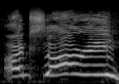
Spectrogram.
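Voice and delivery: very high, slow mock wail; random yell. Randomly yelled to a friend as an inside joke, wailing yell. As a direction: holler it as a hammed-up running joke. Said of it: "will randomly yell".

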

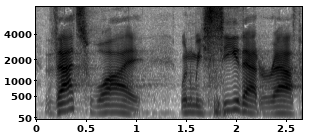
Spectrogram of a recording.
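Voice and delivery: normal talking voice

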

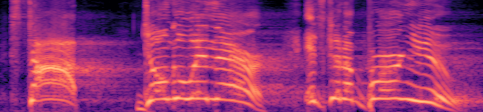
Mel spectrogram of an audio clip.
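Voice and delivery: high, loud warning shout; full-voiced parent's alarm shout; urgent yell. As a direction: yell to stop a child in danger. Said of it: "You yell, right?".

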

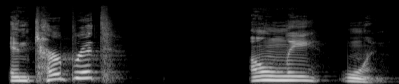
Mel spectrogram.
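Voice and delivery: slow, weighty, each word set apart; emphatic Greek word order. Shown as a demonstration. Preacher stressing the Greek to his church, slow and emphatic. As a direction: lean hard on "Interpret" and "only one". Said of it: "the Greek is emphasizing this".

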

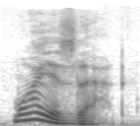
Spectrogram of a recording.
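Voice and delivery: ordinary delivery

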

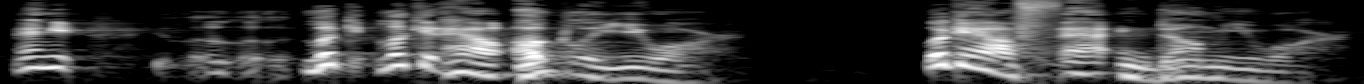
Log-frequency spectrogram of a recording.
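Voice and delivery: a quiet mocking put-down; inner voice of shame. Preacher voicing shame's insults to listeners, softly mocking. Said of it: "Shame's the voice that says".

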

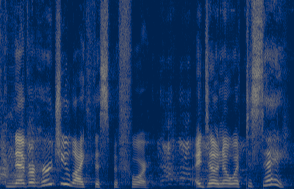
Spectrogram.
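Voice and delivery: half-laughing, amused disbelief; laughing while quoting. Retold or imitated. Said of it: "she's going".

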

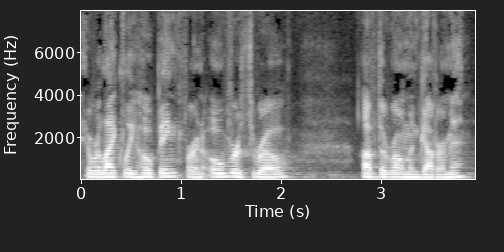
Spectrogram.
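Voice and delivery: normal talking voice

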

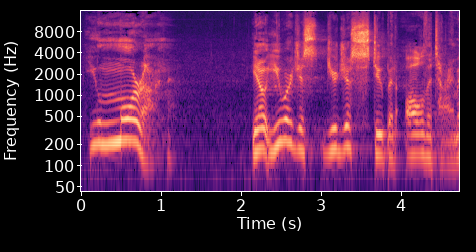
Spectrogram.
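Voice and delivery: a touch of sneering scorn; mock insult. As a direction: scoff at him like he's worthless. Acting out the moros insult.

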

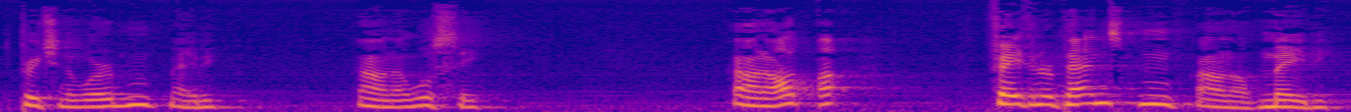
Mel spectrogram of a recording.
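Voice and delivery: a doubter shrugging off faith; cynical doubt. Acted. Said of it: "we just get cynical".

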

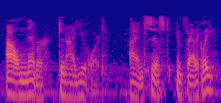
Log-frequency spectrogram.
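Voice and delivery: low, soft quoted pledge; understated vow. Retold or imitated. Preacher recalling Peter's vow to the Lord, quiet and understated. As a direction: say the boast quietly, well below full voice.

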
